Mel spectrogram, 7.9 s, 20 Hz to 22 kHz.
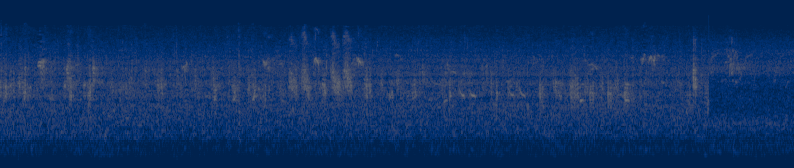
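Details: A Light-vented Bulbul, a summer visitor in Korea, recorded between May and August 2024, gives a steady stream of quick, sharp, fairly high chirps and chattering notes over a constant hiss of outdoor background noise.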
